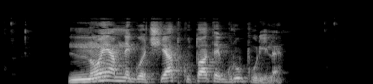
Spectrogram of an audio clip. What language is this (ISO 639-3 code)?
ron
